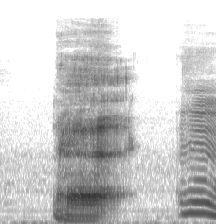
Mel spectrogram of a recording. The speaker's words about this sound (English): Yep, I just burped really hard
